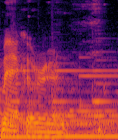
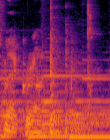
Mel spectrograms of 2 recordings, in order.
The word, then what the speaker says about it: macaron: Alright, seems like macaroon. It's macaron. I've said it wrong.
